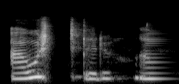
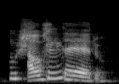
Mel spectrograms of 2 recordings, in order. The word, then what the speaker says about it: austero: Agora, a próxima palavra, a pronúncia tem um E aberto, tá? Pode pronunciar. Austero. Austero. Isso, austero. Também é paroxítona.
